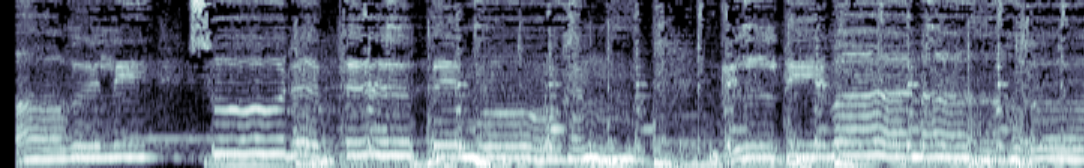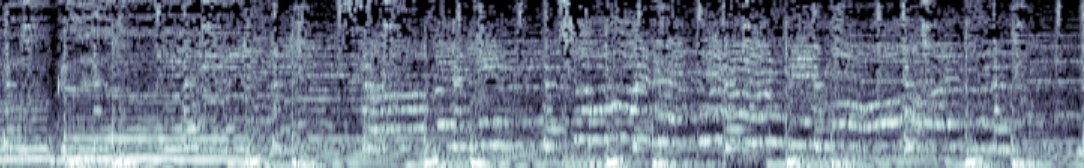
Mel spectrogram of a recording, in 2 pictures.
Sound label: SONG RINGTONE; KRISHNA BHAGWAN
